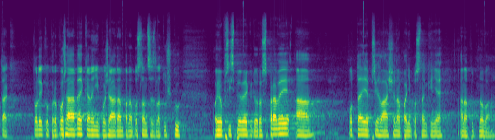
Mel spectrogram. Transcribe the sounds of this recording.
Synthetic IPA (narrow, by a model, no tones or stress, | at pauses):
t̪ak | t̪o̞lɪkopɾo̞po̞r̝aːdɛkanɛɲiːpo̞ʒaːdaːmpanapo̞slant͡sɛzlɛt̪uʃku | ʔo̞̰jɛɦopr̥iːspjɛvɛɡdo̞ɾo̞spɾavɪʔa | po̞t̪ɛːjɛpr̝̥ɪɦlaːʃɛnapaɲipo̞slaŋkɪɲɛʔa̰naput̪no̞va̰ː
